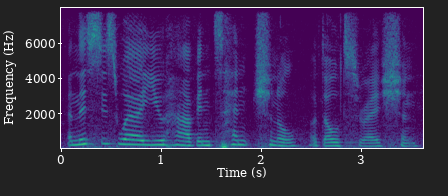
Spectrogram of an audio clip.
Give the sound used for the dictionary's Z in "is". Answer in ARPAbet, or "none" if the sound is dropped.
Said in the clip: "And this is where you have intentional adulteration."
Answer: Z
